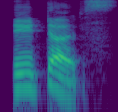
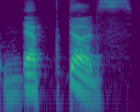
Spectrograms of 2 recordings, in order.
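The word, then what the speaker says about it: debtors: डेटर्स ठीक है clear तो अल्फाबेट बी इज साइलेंट। ठीक है? Don't pronounce is eight as डेप्टर्स। डेप्टर्स नहीं होता है। ठीक है? क्योंकि हम हैं तो क्लियर बोलना इंपॉर्टेंट है। Don't say डेप्टर्स। ठीक है? इट इज़ नॉट डेप्टर्स। The word alphabet B is silent. Retain but इट इज़ not pronounced. ठीक है? तो we will pronounce as डेटर्स।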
